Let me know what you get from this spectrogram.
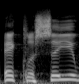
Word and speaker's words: ekklesia: The original Greek word, ekklesia, E-K-K-L-E-S-I-A. Now that's the way it would look to you and me in English, but of course in Greek it'd be pronounced in a way somewhat like the way you and I would say ekklesia.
